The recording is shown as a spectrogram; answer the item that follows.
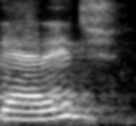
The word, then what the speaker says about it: garage: Okay, it is not garage. Most Telugu people pronounce this garage. This is actually pronounced garage. Okay, this is g and this is j. The last g here. This is pronounced j.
